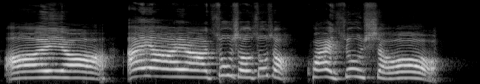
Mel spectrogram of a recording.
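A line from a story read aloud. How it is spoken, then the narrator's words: Screaming in pain. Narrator (Chinese): 蜈蚣发出惨叫声，说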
